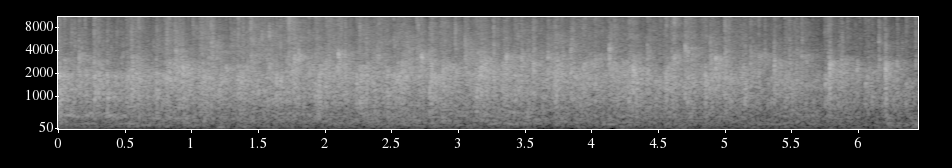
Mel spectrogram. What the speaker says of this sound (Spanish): os pido también otro aplauso para ellas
